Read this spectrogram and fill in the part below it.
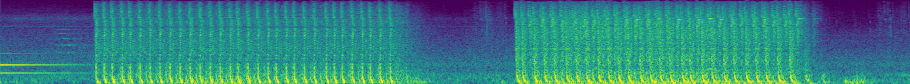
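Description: Automatic rifle fire rattles in rapid bursts.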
